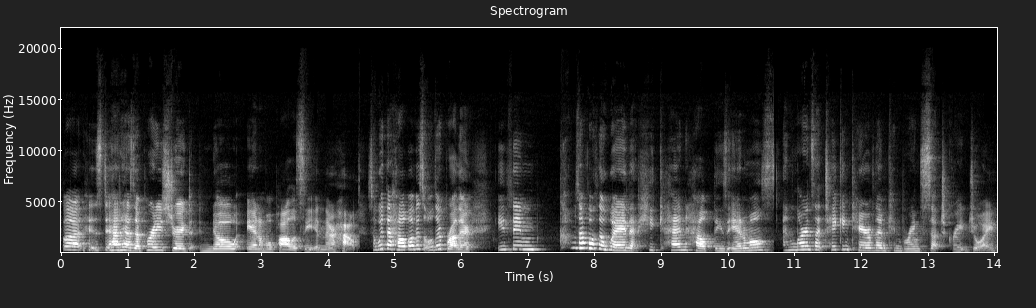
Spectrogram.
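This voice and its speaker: A woman's voice: sits high, sing-song, normal speed, bright, forceful tone, reverberant. A woman hosting a review channel in an enthusiastic, explanatory way, speaking directly to viewers in an upbeat presenting style. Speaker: host of a children's book review channel. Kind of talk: upbeat scripted vlog presentation to teachers.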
